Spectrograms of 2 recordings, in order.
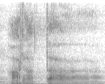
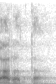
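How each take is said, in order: First: Low, softer mild voice of God; God answers. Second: Low, softer gentle reply; God answers. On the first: God answers a praying believer, low and mild. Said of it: "하면 하나님이". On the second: God answers the believer again, low and gentle. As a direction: answer gently as God who already knows. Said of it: "하나님이". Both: Retold or imitated.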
